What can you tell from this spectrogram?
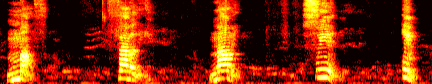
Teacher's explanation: So followed by as in a voice bilabial nasal, meaning that this is involving both lip and coming out through the nose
